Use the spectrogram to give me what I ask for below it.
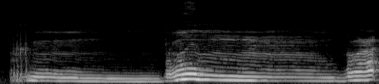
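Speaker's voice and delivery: long, low hummed brum; imitated engine revving. Reader supplies the car sound effect, drawn-out engine imitation. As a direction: hum a racing car revving up. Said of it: "a revving of a racing car engine".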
